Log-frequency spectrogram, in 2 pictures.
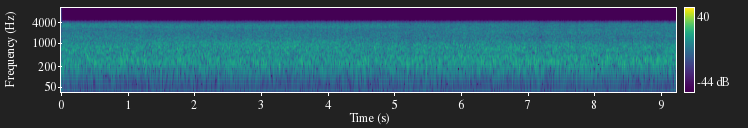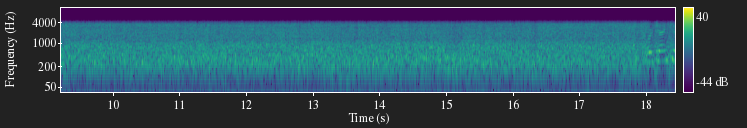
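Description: The River Braan's Black Linn Falls in spate: a steady, loud rush of white water pouring down through a rocky gorge, unchanging throughout.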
